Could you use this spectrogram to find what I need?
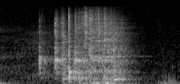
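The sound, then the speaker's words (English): Metal measuring spoons clink and rattle against each other while being picked out, a short bright cluster of jangling in the middle with no talking. “My measuring spoons. And half teaspoon. There's my teaspoon.”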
